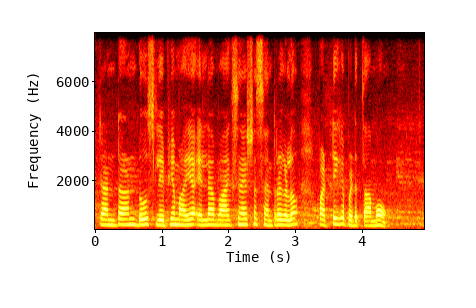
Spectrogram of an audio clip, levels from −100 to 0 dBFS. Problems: none marked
